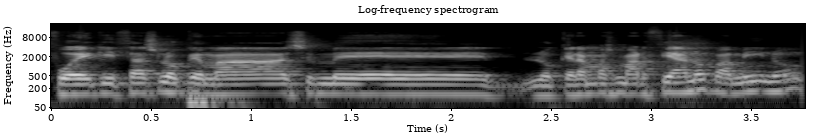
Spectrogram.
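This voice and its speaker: A man's medium-pitched voice at a fairly slow pace. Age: young. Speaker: comic artist and author. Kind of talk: book presentation Q&A. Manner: halting, many fillers.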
